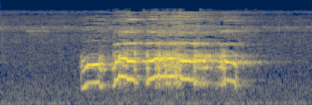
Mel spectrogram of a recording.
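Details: Red junglefowl rooster crowing: a single hoarse, strained crow of about one second, broken into several segments that rise and then hold steady, with a steady high whine in the background.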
